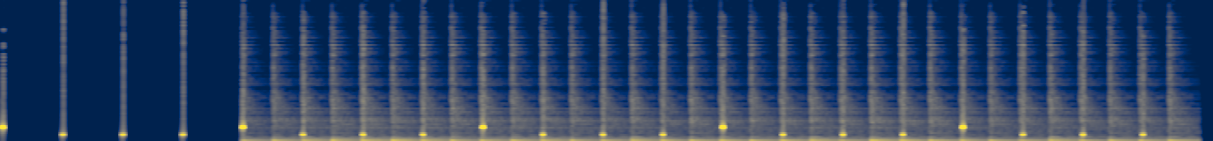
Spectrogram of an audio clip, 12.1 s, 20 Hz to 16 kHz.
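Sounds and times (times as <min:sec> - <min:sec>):
12 bar blues music in straight eighths: 0:02.4 - 0:12.0.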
